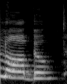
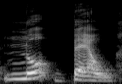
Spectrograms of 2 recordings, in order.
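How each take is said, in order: First: NOBEL stressed on the first syllable, open NÓ; wrong pronunciation. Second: NOBEL with the last syllable strongest, no-BÉL; correct pronunciation. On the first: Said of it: "a pronúncia não é Nobel". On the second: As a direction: say Nobel slowly, stressing final BEL. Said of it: "A sílaba mais forte é a última". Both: Shown as a demonstration.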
